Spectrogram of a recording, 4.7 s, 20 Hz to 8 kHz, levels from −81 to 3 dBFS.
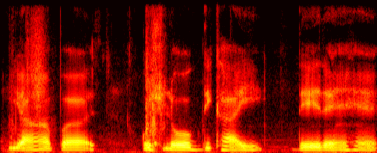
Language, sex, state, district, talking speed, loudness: Hindi, female, Himachal Pradesh, Shimla, 100 wpm, -17 LUFS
